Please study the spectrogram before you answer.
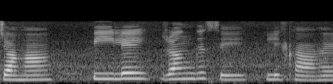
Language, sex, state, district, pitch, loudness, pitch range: Hindi, female, Haryana, Charkhi Dadri, 225 Hz, -19 LUFS, 215-260 Hz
